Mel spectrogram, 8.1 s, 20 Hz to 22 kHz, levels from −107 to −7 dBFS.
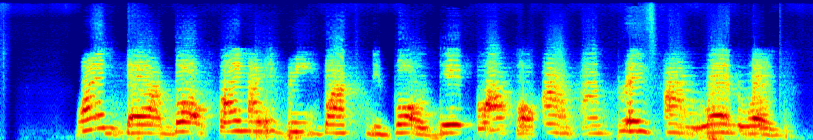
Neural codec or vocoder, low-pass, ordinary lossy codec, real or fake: codec, 44.1 kHz, 0.9 kbps, DAC; 19.8 kHz; none; fake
